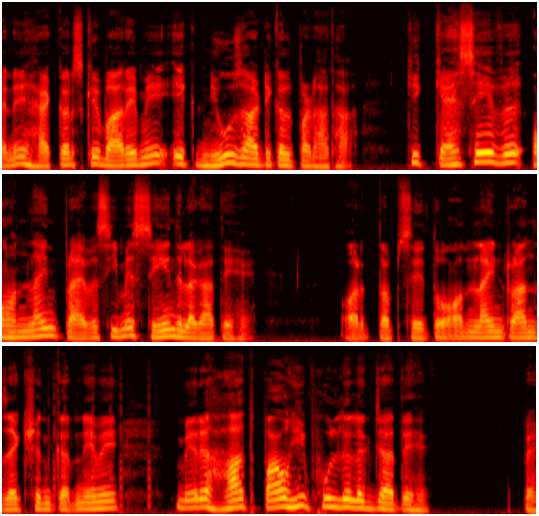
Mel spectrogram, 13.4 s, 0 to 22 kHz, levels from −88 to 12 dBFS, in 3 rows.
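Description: From 9.34 to 10.15 s there are GSM signalling bursts: a nearby 2G phone's radio pulses get rectified into a galloping 217 Hz buzz, well under the speech.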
